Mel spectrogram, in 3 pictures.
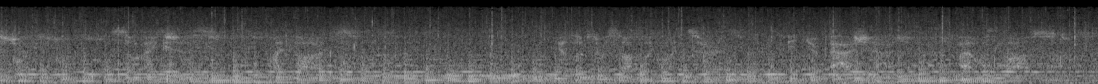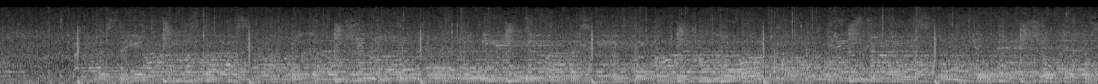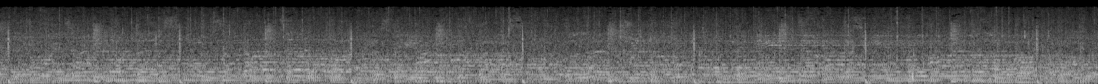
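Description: Steady rain with scattered drop ticks, mixed over slow music with long held tones. The music thins out and dips a little before twelve seconds in, then a fuller passage starts.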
